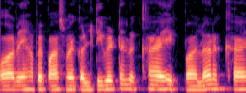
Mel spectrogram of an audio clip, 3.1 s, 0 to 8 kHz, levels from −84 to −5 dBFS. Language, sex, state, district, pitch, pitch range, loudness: Hindi, male, Bihar, West Champaran, 135 Hz, 130-145 Hz, -16 LUFS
